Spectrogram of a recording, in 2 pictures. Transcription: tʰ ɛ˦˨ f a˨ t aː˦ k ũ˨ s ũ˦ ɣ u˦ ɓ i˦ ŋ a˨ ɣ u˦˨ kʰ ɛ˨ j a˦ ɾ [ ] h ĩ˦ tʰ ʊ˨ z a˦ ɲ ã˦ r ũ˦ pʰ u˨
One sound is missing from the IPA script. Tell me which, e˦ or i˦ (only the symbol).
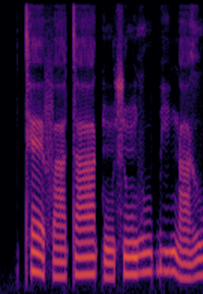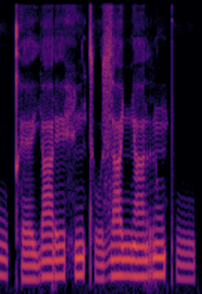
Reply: e˦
